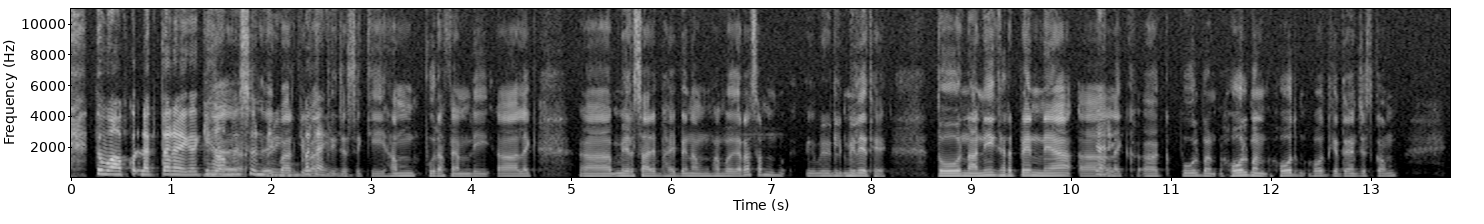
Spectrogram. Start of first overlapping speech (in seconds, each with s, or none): 1.3 s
